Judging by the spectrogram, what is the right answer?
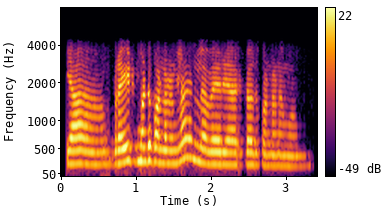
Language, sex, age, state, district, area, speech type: Tamil, female, 30-45, Tamil Nadu, Madurai, rural, conversation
